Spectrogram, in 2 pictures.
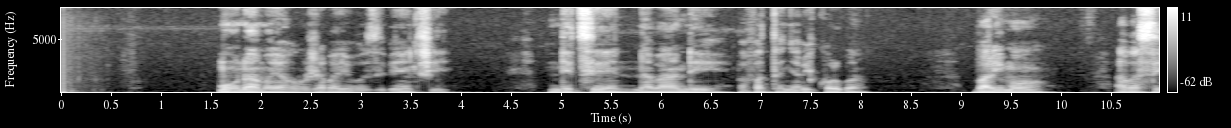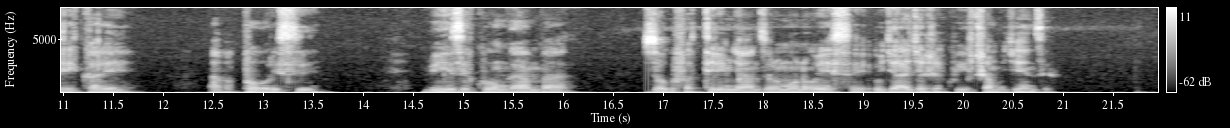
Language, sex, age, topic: Kinyarwanda, male, 18-24, government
